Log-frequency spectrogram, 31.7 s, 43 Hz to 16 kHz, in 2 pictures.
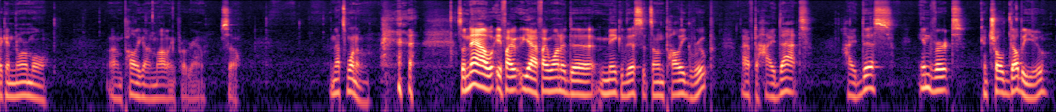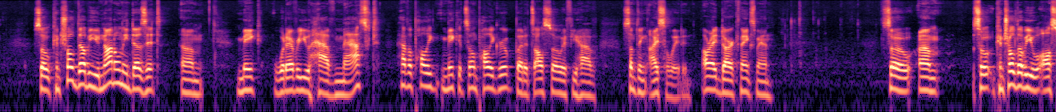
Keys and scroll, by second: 1.6 ctrl+w, 14.6 ctrl+w.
